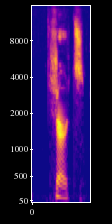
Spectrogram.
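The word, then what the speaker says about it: Schertz: And immediately afterward, it appears Josh Schurz, did I say that right? – Schurz.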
